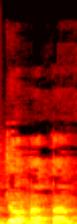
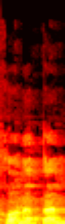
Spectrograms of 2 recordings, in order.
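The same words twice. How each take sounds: First: Jonatán with an English-style J, like "Yonatán"; gringo Jonatán. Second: Jonatán with a raspy Spanish J, like "Honatán"; correct Spanish Jonatán. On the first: Pastor shows the wrong reading: Jonatán with English J. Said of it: "no es Jonatán". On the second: Pastor corrects congregation's reading: Jonatán with throaty J. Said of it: "Así como Jonatán también". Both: Shown as a demonstration.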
